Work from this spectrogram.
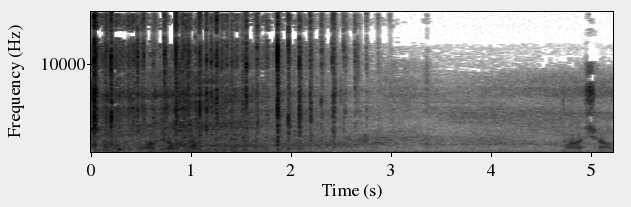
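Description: Racing pigeons at a loft fill the air with soft cooing and a brief flutter of wings, while someone speaks throughout and a car passes near the end.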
